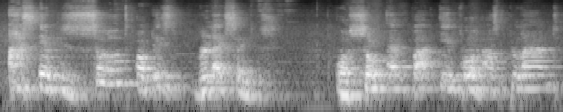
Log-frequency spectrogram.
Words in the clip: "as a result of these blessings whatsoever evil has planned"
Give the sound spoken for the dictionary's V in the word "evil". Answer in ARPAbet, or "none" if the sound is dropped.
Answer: P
